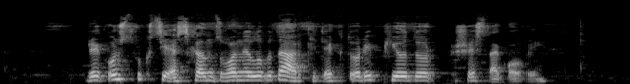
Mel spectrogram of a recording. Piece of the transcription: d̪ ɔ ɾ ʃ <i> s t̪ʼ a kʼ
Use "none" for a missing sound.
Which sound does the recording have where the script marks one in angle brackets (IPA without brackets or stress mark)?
ɛ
